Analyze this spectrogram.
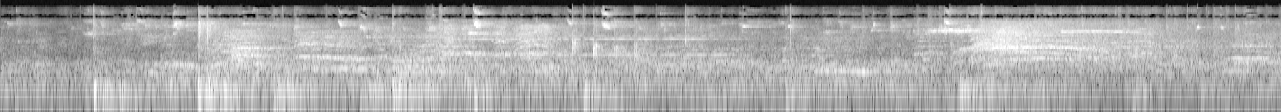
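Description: A crowd of young people chatter and call out in a large echoing hall.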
